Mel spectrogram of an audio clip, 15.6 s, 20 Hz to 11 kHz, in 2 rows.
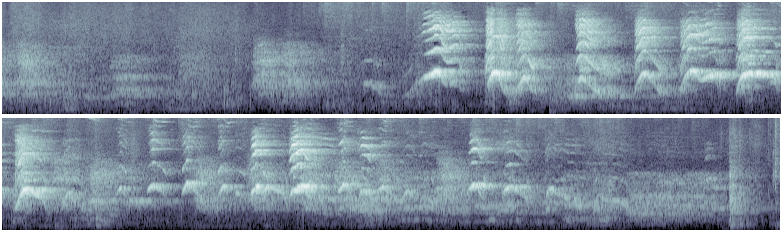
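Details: Four-week-old Belgian Malinois puppies from a litter of eight, three males and five females born 13 January 2020, at feeding time after quiet murmurs burst into rapid, repeated high yelps and whines, nearly two per second, gradually tapering off.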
